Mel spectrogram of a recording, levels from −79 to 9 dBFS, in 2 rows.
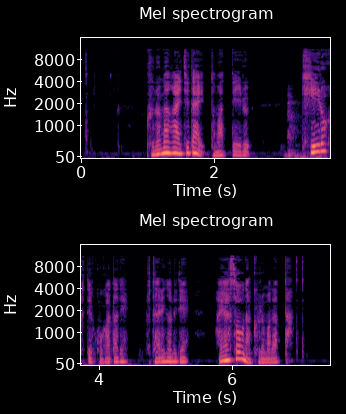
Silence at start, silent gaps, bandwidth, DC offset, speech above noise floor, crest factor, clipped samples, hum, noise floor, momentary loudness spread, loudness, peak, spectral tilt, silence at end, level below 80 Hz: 1 s; none; 11.5 kHz; under 0.1%; 40 dB; 20 dB; under 0.1%; none; -61 dBFS; 17 LU; -22 LUFS; -4 dBFS; -6 dB/octave; 0.55 s; -48 dBFS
